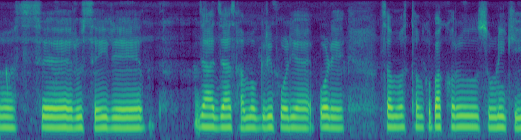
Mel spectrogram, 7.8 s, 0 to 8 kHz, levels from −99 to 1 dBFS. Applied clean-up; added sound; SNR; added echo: neural mask model Resemble Enhance denoiser.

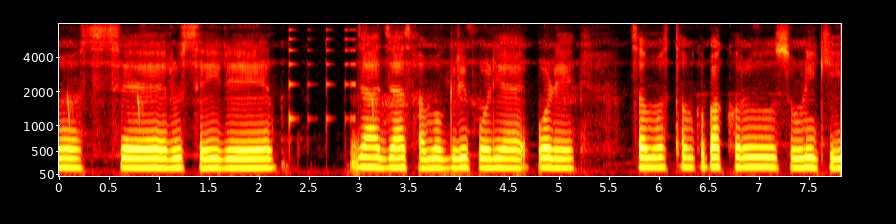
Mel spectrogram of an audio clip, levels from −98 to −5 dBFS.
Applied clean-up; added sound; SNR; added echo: neural mask model RNNoise.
